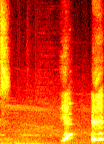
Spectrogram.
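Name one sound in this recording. A bright magical chime sparkles.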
